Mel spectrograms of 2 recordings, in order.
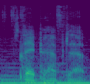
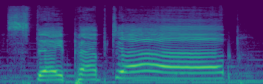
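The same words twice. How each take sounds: First: It is said with a natural intonation. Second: It is said with an odd intonation.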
